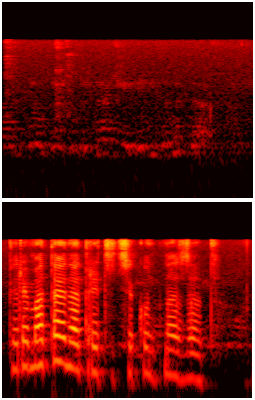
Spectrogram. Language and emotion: Russian, neutral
